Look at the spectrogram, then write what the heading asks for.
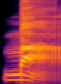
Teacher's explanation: it starts in the middle and drops down reach your lowest voice range and goes back up again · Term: the third tone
